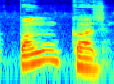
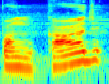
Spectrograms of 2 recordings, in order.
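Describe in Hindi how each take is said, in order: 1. k के बाद वाला स्वर छोटा 'a' है। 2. k के बाद वाला स्वर लंबा 'aa' है।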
